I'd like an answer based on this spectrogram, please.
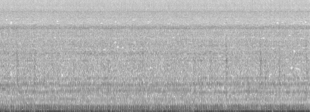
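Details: Twin-cylinder motorcycle started after refitting a fallen second earth wire on the battery: steady, even, low-pitched idle with a regular throb and no ticking or knocking; idles fine.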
